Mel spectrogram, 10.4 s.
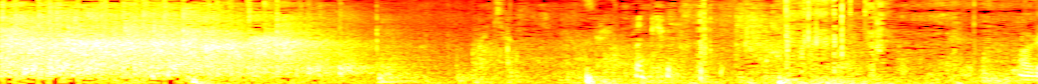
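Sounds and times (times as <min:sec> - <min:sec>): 
audience applause: 0:00.0 - 0:03.8.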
